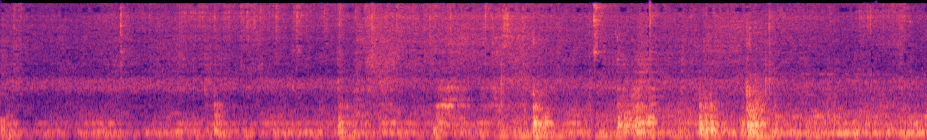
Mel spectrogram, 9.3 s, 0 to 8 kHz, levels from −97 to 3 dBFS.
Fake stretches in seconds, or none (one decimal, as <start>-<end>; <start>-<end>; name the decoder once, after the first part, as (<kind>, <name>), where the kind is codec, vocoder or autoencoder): 0.0-0.8 (vocoder, Vocos); 1.8-2.6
